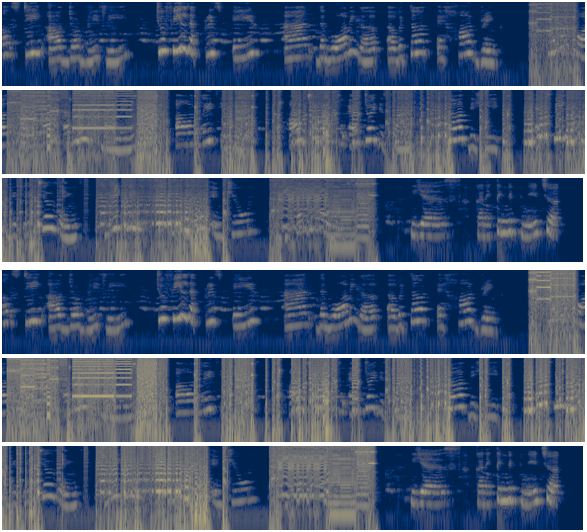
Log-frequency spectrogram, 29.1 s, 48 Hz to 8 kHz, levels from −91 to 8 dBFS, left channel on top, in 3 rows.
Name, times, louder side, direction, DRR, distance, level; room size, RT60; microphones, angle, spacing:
voice 1, 0.0-8.3 9.0-13.9 14.5-16.6 16.9-18.0 18.6-20.8 21.1-21.9 22.2-23.7 24.0-25.3, left 3 dB, 30° left, 1.0 m, -42 dB
sound 1, 8.8-25.7, right 12 dB, 70° right, 0.3 m, -27 dB
voice 2, 26.3-27.0 27.3-28.7, right 3 dB, 20° right, 0.6 m, -40 dB
3.6 x 2.4 x 3.5 m
head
